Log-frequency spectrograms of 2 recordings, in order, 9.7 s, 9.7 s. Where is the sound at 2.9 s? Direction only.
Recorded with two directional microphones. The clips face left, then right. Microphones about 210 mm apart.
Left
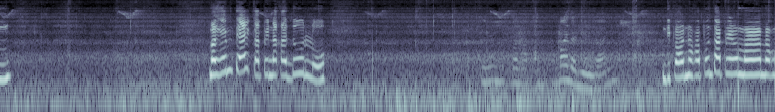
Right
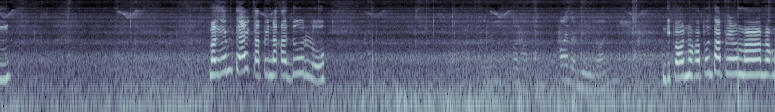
35° left (ahead or behind).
